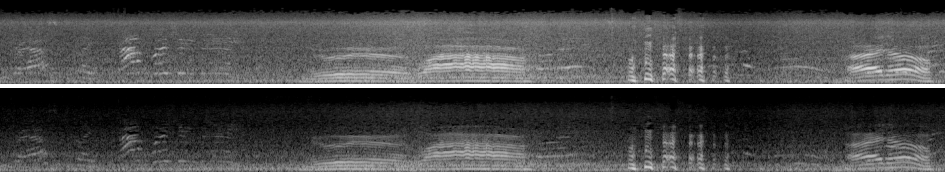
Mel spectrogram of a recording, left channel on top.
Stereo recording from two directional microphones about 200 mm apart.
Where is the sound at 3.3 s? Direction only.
15° left (ahead or behind).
